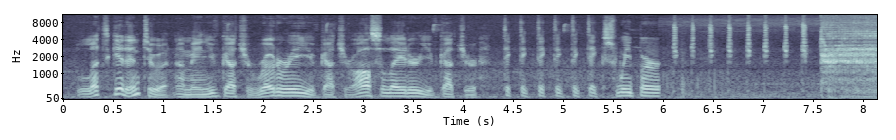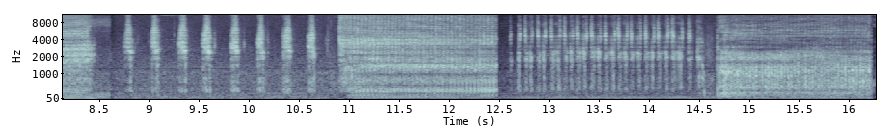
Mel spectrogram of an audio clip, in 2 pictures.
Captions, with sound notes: Let's get into it. I mean you've got your rotary you've got your oscillator you've got your tick tick tick tick tick tick sweeper. *Makes sprinkler noises*Tik tik tik tik tik tik.... *Makes sprinkler noises* chk, chk, chk, chk, chk, chk *Makes sprinkler noises* chk, chk, chk, chk, chk, chk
